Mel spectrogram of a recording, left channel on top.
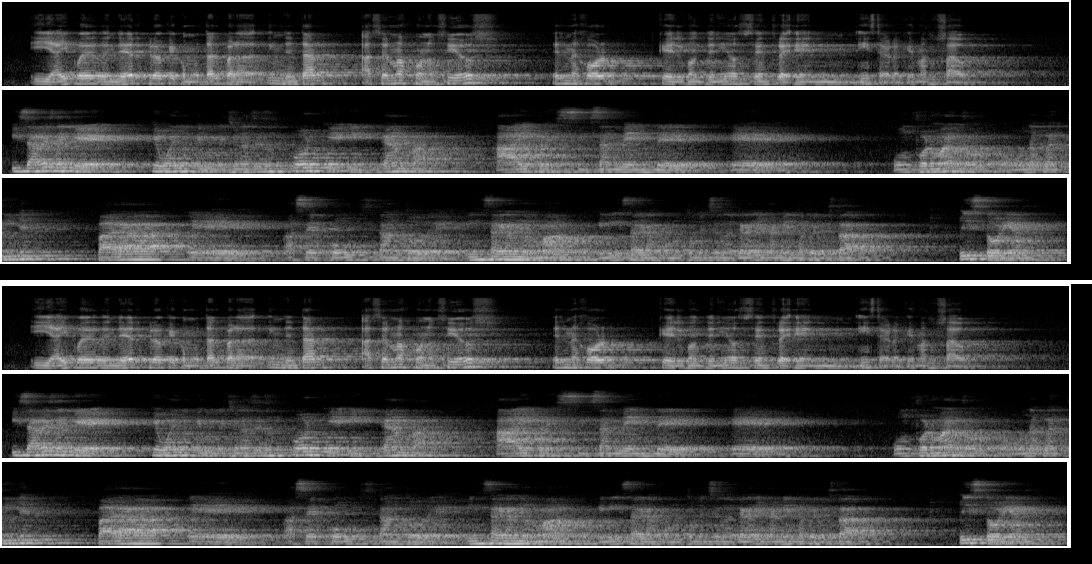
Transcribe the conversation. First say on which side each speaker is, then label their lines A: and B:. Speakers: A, on the left; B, on the right.
A: y ahí puedes vender, creo que como tal, para intentar hacernos conocidos, es mejor que el contenido se centre en Instagram, que es más usado.
B: Y sabes de que, qué bueno que me mencionas eso, porque en Canva hay precisamente... eh, un formato o una plantilla para eh, hacer posts tanto de Instagram normal, porque en Instagram, como tú mencionas, gran herramienta, pero está historias,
